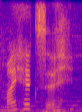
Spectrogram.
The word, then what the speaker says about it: Mai Hexe: Yeah, that's how my name is pronounced, my Hexe.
